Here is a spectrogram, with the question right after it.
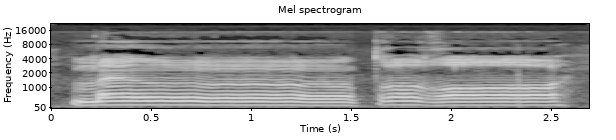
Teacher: نون ساکن کے بعد حروف اخفا میں سے طا آ رہا ہے، اس لیے نون کی آواز کو ناک میں چھپا کر پڑھیں گے، اس کو اخفا کہتے ہیں۔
